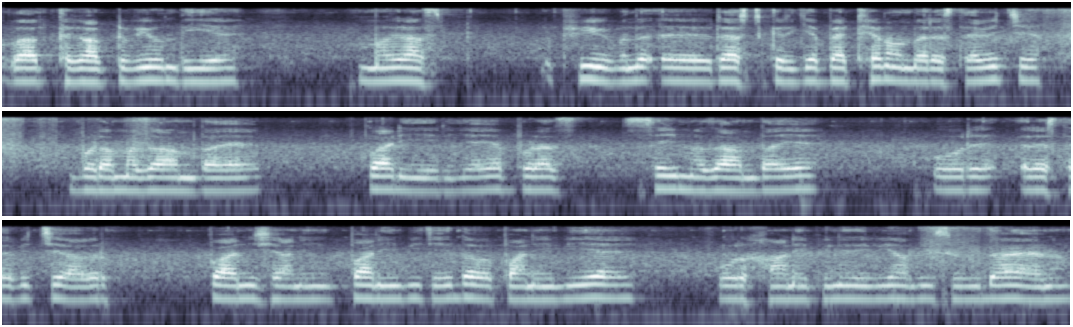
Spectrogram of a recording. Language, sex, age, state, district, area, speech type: Dogri, male, 18-30, Jammu and Kashmir, Reasi, rural, spontaneous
